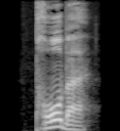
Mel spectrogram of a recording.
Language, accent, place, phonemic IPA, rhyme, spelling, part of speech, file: German, Germany, Berlin, /ˈpʁoːbə/, -oːbə, Probe, noun, De-Probe.ogg
- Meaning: 1. trial 2. test 3. rehearsal 4. sample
